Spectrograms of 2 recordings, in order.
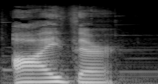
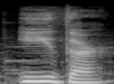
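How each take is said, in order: First: It is said with a British pronunciation. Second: It is said with an American pronunciation. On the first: "英式的发音呢读作either" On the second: "在美式的发音当中呢读作了either"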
